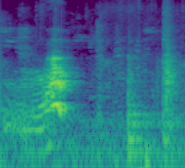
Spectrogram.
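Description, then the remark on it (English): A dog barks three times in quick, uneven succession, moderately loud, with a slightly whiny, yipping edge and no voices over it. “Cut your shit, dog!”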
